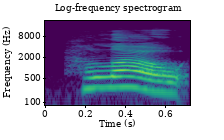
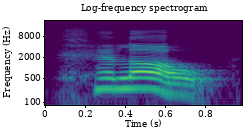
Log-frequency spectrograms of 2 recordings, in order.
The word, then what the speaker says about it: hello: 'H' 'hi' 'horse' 'hello' and not 'g' 'g' 'gello' The 'g' sound happens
